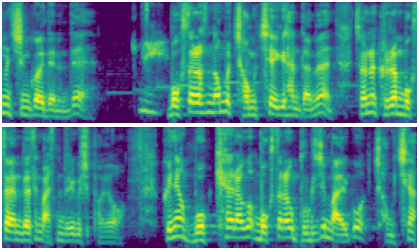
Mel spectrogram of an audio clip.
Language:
Korean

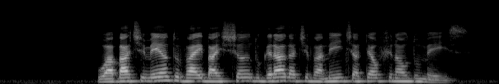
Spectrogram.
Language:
Portuguese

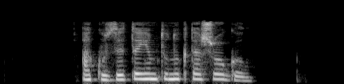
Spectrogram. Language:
Mari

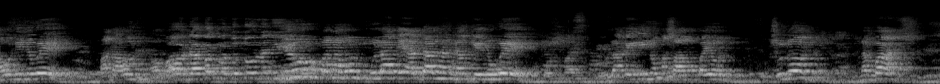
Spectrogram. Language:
Filipino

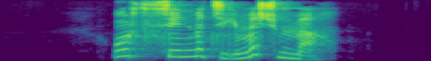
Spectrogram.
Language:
Kabyle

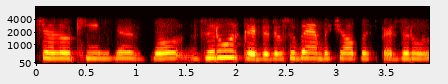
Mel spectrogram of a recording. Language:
Kashmiri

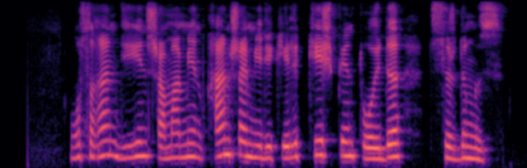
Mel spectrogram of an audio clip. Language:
Kazakh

